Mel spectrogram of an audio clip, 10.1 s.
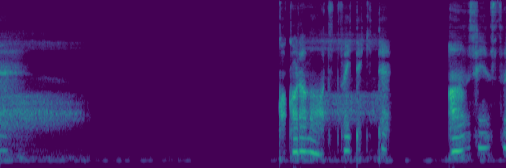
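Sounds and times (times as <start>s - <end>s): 
person breathing out during a guided relaxation exercise: 0.0s - 1.7s
speech: 5.8s - 7.9s, 9.0s - 10.1s.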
